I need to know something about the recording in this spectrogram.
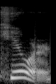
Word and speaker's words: cure: Cure. Yes, Q. Just like the letter Q. Cure.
